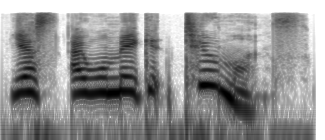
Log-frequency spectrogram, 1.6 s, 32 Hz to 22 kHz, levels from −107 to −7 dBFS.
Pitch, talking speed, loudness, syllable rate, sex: 280 Hz, 260 wpm, -15 LUFS, 5.4 syllables/s, female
